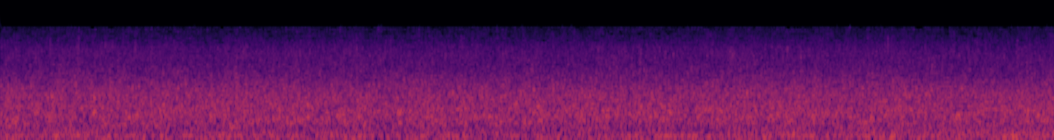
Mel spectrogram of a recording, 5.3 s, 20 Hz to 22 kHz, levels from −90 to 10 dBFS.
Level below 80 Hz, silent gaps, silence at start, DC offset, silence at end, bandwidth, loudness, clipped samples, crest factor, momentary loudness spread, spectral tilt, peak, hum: -54 dBFS; none; 0 s; under 0.1%; 0 s; 11.5 kHz; -40 LUFS; under 0.1%; 14 dB; 1 LU; -4 dB/octave; -26 dBFS; none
